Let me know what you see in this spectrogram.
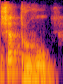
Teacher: विसर्गाचा ह सारखं उच्चारण करायचं आहे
